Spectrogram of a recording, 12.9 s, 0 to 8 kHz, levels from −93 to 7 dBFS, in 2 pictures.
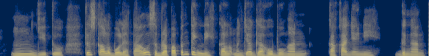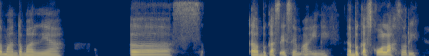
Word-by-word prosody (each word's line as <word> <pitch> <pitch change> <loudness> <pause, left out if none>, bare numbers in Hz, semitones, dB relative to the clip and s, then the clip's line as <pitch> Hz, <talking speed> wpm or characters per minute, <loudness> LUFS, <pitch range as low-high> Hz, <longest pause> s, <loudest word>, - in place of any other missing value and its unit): Mmm, 185 -2 -1
gitu. 150 +1 -3 0.3
Terus 270 +1 +1
kalau 210 -4 +3
boleh 175 -1 +2
tahu 185 +10 +2
seberapa 200 -6 +4
penting 285 -1 +1
nih, 175 -3 -2
kalau 175 0 +1
menjaga 175 0 +1
hubungan 175 0 -1 0.3
Kakaknya, 165 -1 0
ini 165 -1 -6 0.2
dengan 160 -3 -3
teman-temannya? 155 -2 -1 1.1
Eee, 150 -2 +1
se - - -13 0.7
eee, 155 -1 +5
bekas 145 0 -1
SMA 150 0 -3
ini, 145 +2 -10 0.2
eee, 165 - +3
bekas 150 - +3
sekolah 145 -1 +5
sorry. 145 +1 -6
165 Hz, 120 wpm, -25 LUFS, 150-180 Hz, 1.1 s, eee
